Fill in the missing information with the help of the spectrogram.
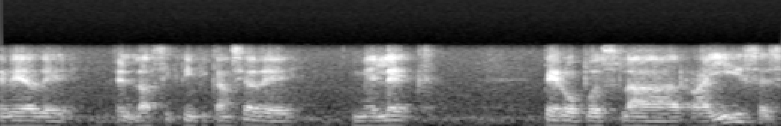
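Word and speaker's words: מלך: el H4428, el cual se traduce o se pronuncia Melech, el cual significa un rey, dice, de gente,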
